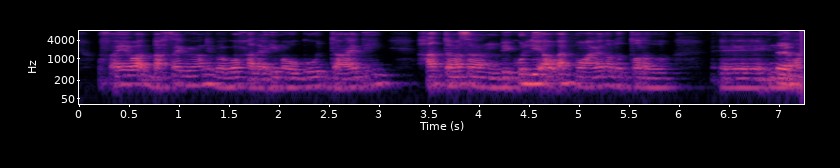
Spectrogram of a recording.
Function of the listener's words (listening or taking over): listening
